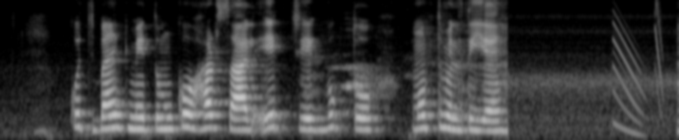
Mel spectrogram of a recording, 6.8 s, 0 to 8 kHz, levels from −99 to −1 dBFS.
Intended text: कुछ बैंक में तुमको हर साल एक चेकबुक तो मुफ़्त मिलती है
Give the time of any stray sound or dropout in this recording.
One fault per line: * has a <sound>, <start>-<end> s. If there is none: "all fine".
* has a chirp, 6.1-6.6 s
